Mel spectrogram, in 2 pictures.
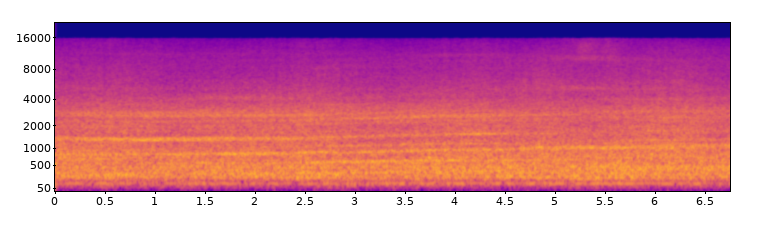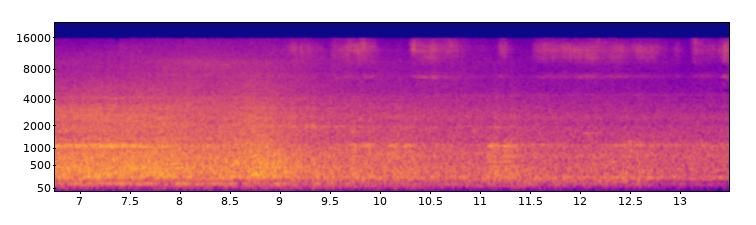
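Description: A Taiwan Railways train running past, a steady rumble with several high squealing tones that drift slightly in pitch; the sound fades away after about eight seconds.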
